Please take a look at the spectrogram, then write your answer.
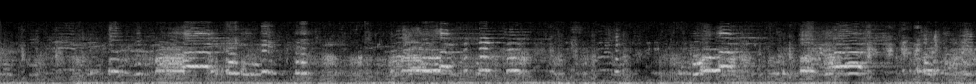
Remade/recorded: remade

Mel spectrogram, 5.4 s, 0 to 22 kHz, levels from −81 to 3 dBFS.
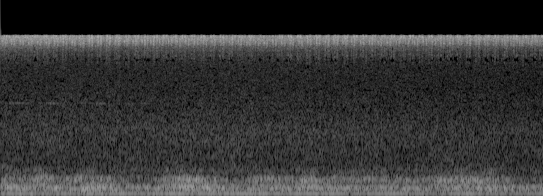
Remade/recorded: recorded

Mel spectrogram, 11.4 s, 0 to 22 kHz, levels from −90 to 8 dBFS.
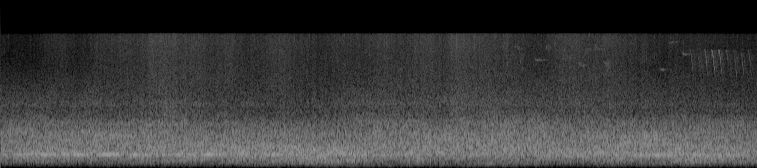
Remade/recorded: recorded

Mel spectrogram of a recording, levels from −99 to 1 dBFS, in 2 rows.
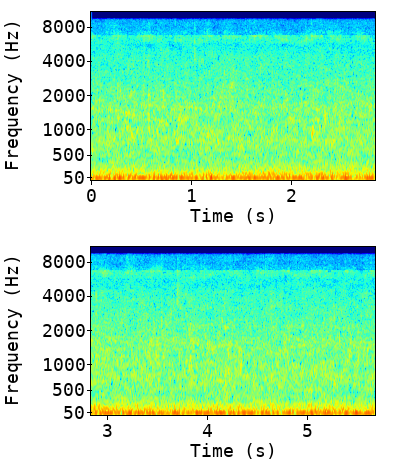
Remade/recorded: remade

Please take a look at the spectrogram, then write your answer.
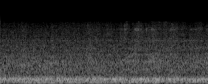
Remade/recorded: recorded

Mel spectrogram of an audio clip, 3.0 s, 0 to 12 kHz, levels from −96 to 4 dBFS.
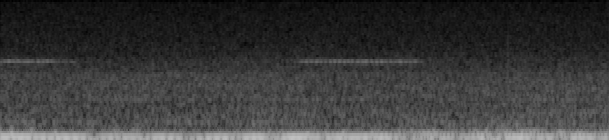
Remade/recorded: remade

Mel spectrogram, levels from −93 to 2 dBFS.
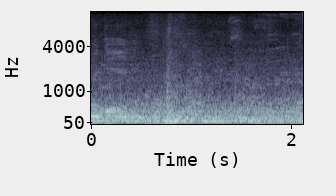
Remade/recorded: recorded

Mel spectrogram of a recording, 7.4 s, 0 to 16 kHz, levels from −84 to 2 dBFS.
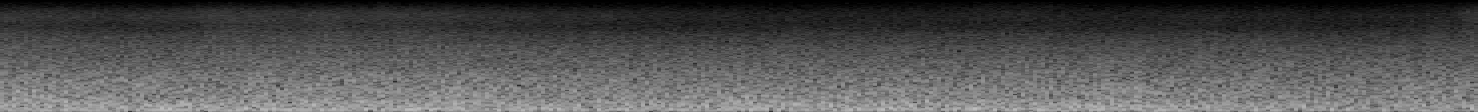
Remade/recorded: recorded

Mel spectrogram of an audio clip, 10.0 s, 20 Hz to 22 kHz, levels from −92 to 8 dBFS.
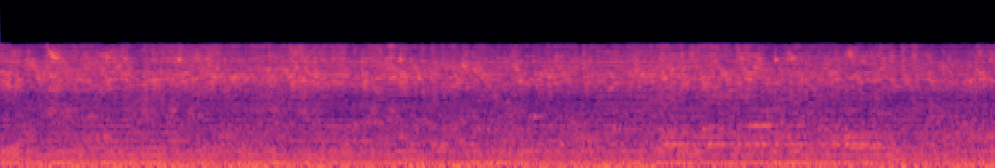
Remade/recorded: remade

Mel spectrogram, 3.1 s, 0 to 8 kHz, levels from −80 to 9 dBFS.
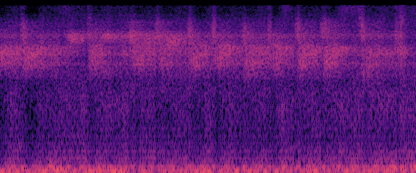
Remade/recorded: remade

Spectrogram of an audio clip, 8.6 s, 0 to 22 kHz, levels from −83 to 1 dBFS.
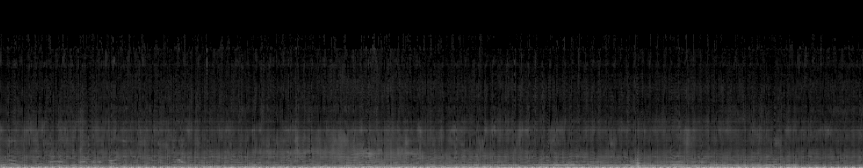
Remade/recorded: remade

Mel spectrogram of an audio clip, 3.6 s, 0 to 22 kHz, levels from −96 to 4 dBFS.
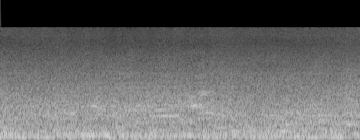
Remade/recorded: remade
